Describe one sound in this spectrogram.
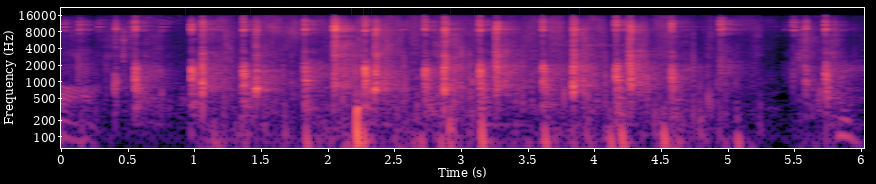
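A ping-pong ball clicks quickly back and forth off paddles and a table.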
